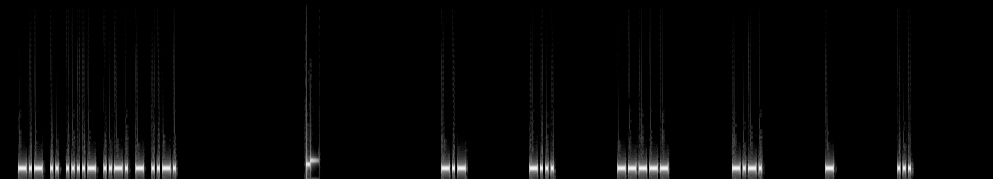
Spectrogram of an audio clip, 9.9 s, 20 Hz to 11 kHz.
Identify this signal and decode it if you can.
Morse code, heard as a keyed tone, about 43 wpm, spaced as for 19 wpm, 700 Hz. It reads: KI4FTF KB0CTS
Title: USA Call Signs - 6 Characters - 8x Character Spacing - 45wpm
